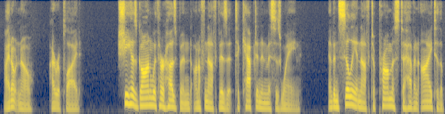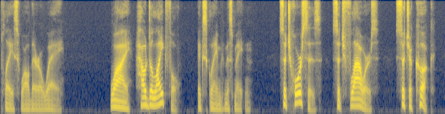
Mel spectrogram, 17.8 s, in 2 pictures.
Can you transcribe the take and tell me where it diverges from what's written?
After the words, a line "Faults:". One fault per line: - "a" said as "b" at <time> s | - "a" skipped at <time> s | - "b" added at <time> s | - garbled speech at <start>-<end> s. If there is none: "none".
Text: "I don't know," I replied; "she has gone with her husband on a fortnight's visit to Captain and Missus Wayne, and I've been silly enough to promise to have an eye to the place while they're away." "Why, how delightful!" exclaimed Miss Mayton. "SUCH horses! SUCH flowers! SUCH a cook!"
"I don't know," I replied; "she has gone with her husband on a enough visit to Captain and Missus Wayne, and Been silly enough to promise to have an eye to the place while they're away." "Why, how delightful!" exclaimed Miss Mayton. "SUCH horses! SUCH flowers! SUCH a cook!"
Faults:
- "fortnight's" said as "enough" at 4.1 s
- "I've" skipped at 6.7 s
